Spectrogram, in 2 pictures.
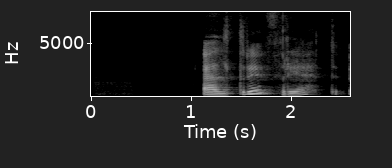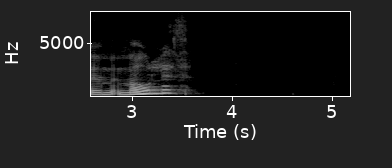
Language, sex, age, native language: Icelandic, female, 40-49, Icelandic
